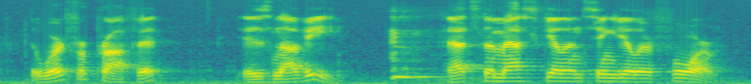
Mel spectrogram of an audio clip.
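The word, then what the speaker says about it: נביא: syllables for a minute where's the tone on Navi is it on naught or V V the the na must be pre tonic right is the NA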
